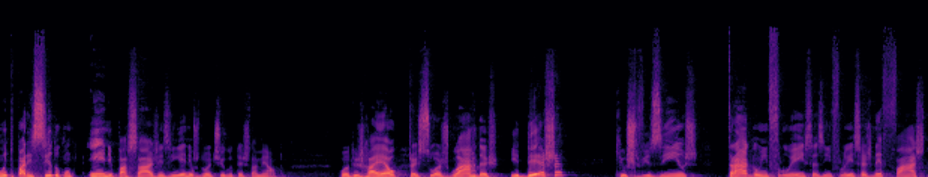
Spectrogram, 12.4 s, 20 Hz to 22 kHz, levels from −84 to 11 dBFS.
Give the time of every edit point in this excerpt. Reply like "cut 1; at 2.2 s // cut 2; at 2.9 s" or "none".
cut 1; at 1.0 s // cut 2; at 2.6 s // cut 3; at 5.5 s // cut 4; at 8.5 s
